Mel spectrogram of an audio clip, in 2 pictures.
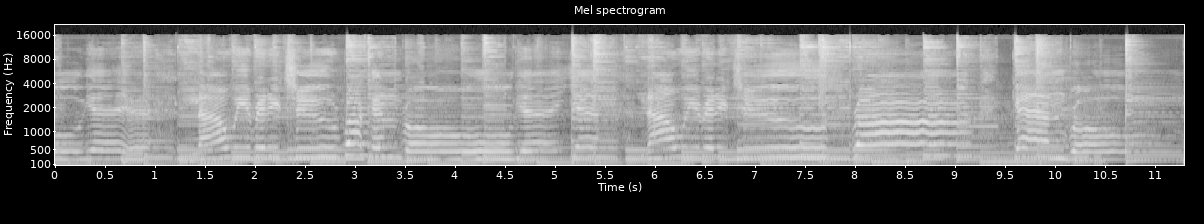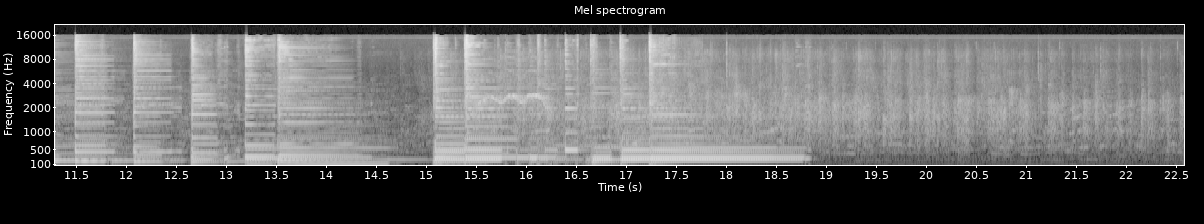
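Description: Acoustic guitar playing the closing bars of a song, with wordless wavering sung notes over the first half. Then come separate strummed chords and a final chord that rings for a few seconds and stops. Soft applause follows near the end.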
